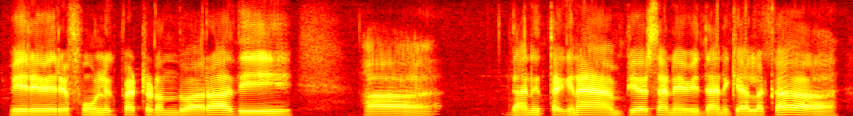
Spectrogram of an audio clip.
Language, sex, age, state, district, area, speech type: Telugu, male, 18-30, Andhra Pradesh, Eluru, rural, spontaneous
